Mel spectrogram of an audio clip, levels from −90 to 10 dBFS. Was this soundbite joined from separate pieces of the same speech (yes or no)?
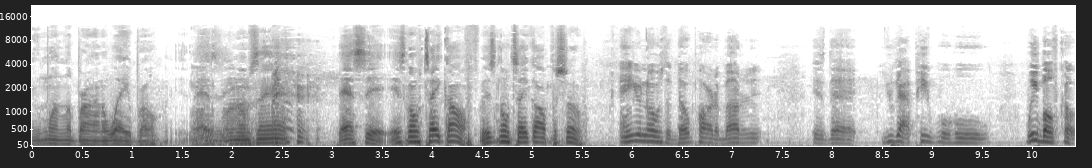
no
